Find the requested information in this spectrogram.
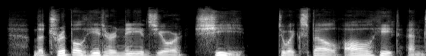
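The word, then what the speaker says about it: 嘻: and Xi pronounced like she which connects the whole body.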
